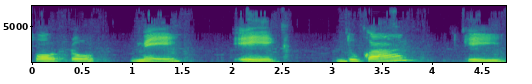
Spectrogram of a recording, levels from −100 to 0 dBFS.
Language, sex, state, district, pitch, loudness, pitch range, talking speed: Hindi, female, Haryana, Rohtak, 210 Hz, -16 LUFS, 185-225 Hz, 65 wpm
